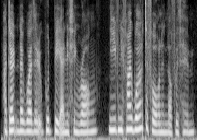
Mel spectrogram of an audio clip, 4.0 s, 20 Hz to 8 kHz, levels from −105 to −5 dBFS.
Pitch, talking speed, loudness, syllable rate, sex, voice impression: 210 Hz, 290 wpm, -18 LUFS, 6.6 syllables/s, female, very feminine, very adult-like, thin, slightly tensed, slightly weak, dark, slightly soft, very clear, fluent, slightly raspy, cute, slightly cool, intellectual, very refreshing, sincere, calm, friendly, very reassuring, unique, very elegant, slightly wild, sweet, lively, kind, slightly intense, slightly sharp, slightly modest, light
